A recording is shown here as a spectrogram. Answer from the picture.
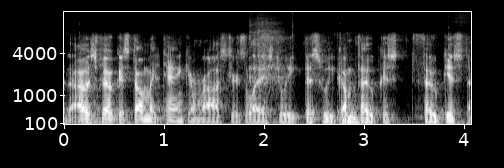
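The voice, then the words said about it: Slips into a non-Philly accent. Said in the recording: “I just picked up an accent there. That's definitely not Philly.”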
